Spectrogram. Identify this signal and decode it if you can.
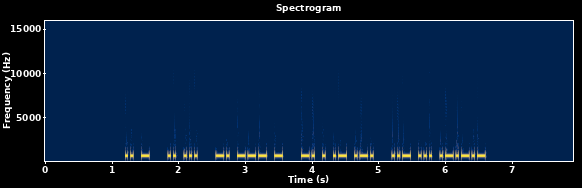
Morse code, heard as a keyed tone, about 32 wpm, 700 Hz. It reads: IT IS NOT NEAR US.
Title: Sentences from Top 1000 Words - Review Part 1 - 30wpm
